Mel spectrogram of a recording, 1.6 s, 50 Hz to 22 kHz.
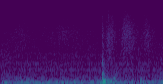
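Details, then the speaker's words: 2008 Honda Civic Type-R (FN2), 245,000 km, driven over a bump: single dull thud over road rumble; knock from the left, front right possibly too, owner unsure; car passed inspection; fourth-gear synchro also worn. "So, there's a knock from the right left. Uh, the car passed inspection. So, it's not something not that important, but I guess it would be better if it was not knocking from the right, left, and the right side, front right may also be doing this."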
